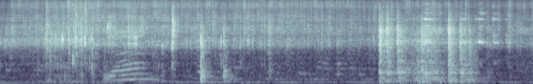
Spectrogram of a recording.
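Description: Onion and tomato are dropped into a hot pan, setting off crackling sizzles with utensil clatter, then a louder burst of frying near the end. A voice speaks briefly early on.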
